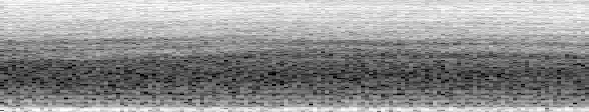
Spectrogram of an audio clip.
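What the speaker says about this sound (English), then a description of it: "I decided to go with an airbrush to apply the dye this time." Airbrush spraying dye onto damp leather for a handmade belt bag, a steady close hiss of air and mist that runs unbroken throughout.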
